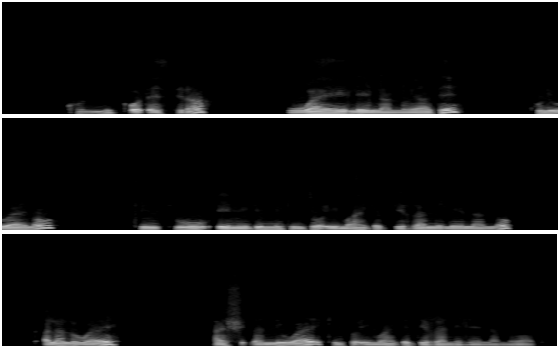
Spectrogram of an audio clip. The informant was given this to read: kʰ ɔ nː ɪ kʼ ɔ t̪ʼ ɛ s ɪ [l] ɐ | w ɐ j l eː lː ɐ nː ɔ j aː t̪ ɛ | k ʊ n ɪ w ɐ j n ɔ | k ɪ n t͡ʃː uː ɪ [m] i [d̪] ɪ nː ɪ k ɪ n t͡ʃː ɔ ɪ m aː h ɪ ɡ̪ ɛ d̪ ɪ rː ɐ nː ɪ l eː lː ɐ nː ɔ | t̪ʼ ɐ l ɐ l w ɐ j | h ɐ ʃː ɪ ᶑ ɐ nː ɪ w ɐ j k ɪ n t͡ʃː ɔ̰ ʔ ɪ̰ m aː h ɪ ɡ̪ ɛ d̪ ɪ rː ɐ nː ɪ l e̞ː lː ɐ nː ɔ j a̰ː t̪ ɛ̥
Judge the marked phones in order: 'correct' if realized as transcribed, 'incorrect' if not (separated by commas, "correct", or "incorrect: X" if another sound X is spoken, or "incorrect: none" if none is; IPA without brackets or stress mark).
incorrect: ɾ, correct, correct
